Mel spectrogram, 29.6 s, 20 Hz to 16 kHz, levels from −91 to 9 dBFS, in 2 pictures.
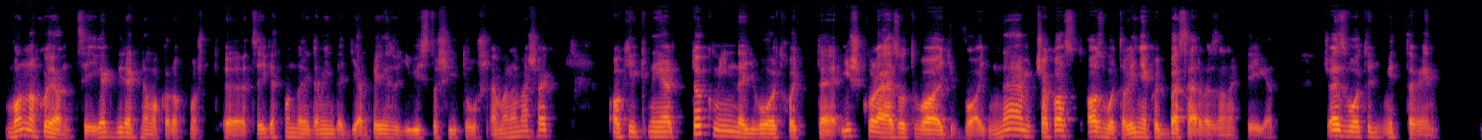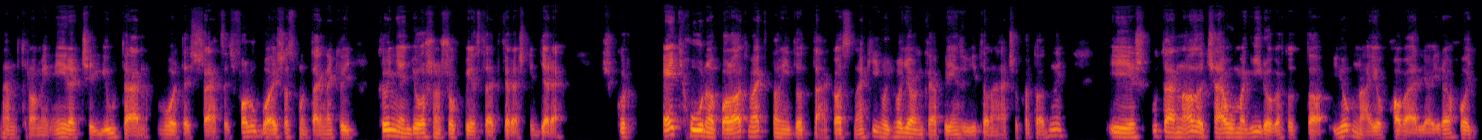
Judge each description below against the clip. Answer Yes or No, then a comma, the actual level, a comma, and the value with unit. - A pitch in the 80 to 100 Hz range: No, low, 110 Hz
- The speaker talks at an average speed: No, fast, 180 wpm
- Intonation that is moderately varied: Yes, average, 4.5 semitones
